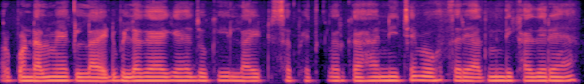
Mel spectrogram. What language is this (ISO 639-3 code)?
hin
